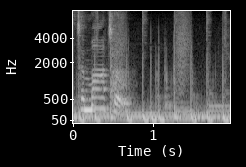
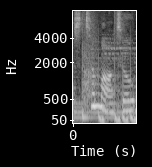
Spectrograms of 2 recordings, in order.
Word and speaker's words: tomato: British English, pronounced with an R sound like in father, so it's tomato. Some speakers might also say tomato, but tomato is very common. For instance, I love adding fresh tomato to my salads. American English, typically pronounced with an A sound like in face, so it's tomato. Again, some speakers might say tomato, but tomato is most standard.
